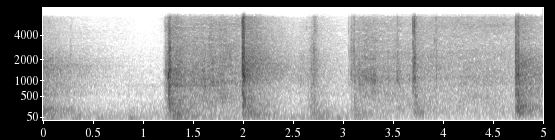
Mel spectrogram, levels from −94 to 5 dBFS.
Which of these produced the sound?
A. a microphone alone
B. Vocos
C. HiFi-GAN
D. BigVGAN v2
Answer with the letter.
A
